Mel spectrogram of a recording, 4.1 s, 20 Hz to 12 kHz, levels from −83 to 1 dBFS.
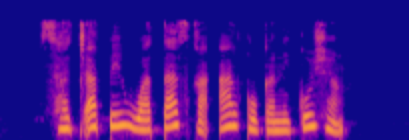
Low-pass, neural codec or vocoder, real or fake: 7.2 kHz; none; real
